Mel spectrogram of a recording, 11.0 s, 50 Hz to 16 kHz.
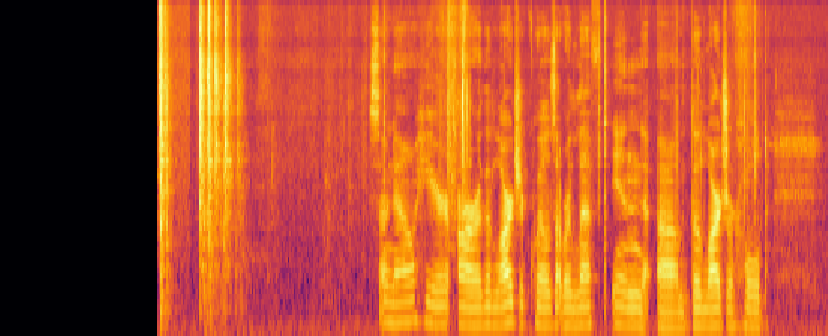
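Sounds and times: faint room noise: 0:02.1 - 0:11.0.

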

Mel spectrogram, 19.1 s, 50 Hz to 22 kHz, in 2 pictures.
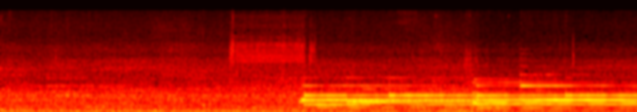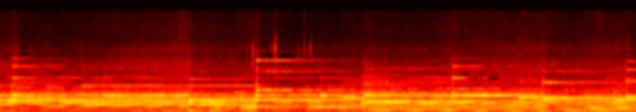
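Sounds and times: live venue room noise: 0:00.0 - 0:19.0
keyboard playing sustained chords: 0:03.6 - 0:19.0.

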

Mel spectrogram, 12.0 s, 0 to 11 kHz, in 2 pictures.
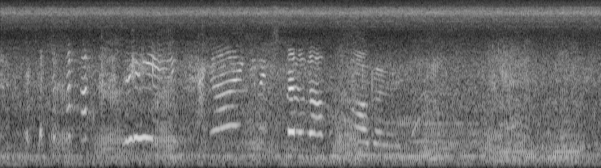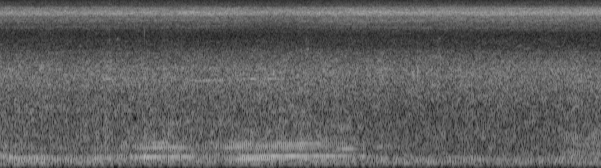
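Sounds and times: street noise: 0:00.0 - 0:12.0
vehicle engine running: 0:00.0 - 0:12.0.

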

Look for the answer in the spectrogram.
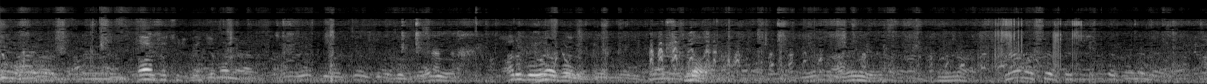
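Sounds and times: men's voices: 0:00.0 - 0:12.0
chicken clucking: 0:06.5 - 0:09.4.

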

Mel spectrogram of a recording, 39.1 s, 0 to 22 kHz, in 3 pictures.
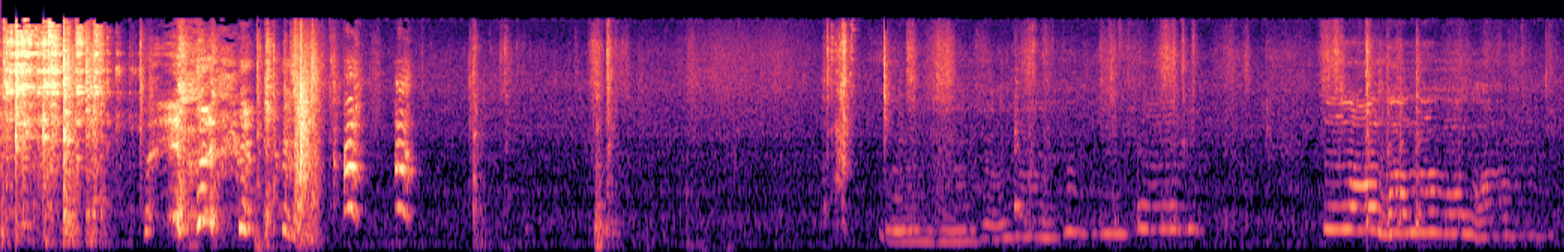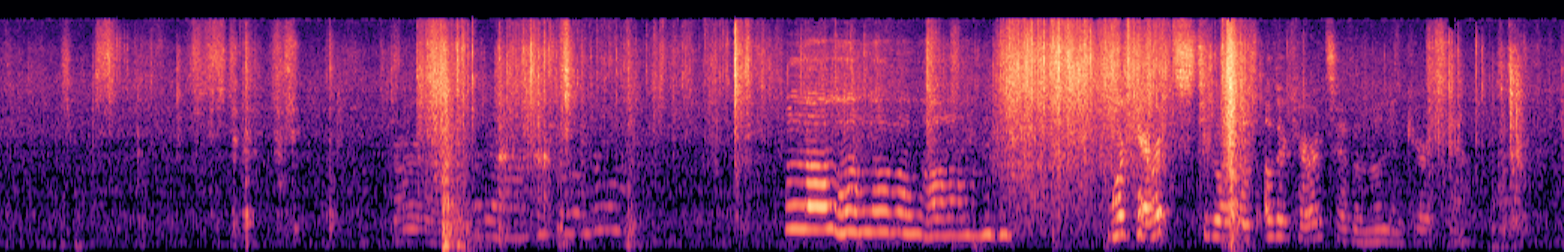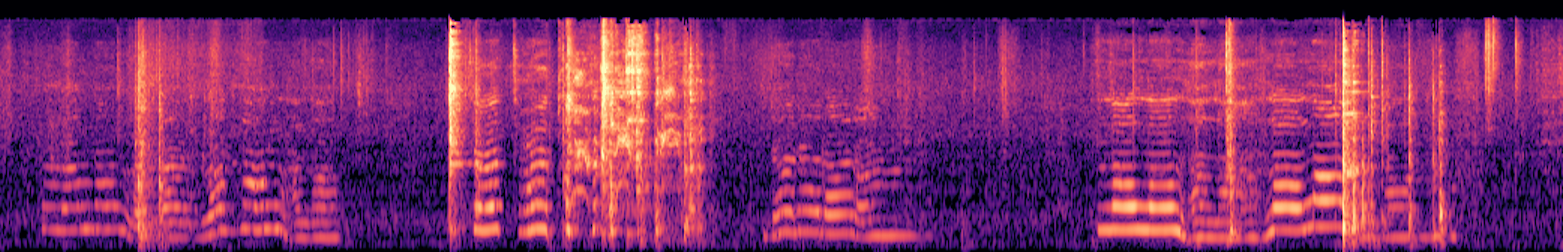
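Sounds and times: woman humming: 0:07.3 - 0:10.0, 0:11.0 - 0:13.0, 0:16.3 - 0:18.4.

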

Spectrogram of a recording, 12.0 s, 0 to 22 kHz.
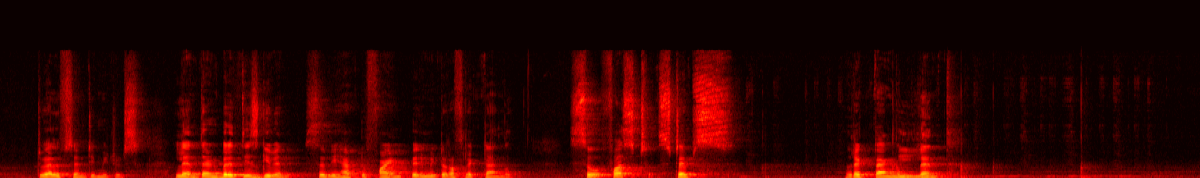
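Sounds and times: chalk scratching on blackboard: 0:07.0 - 0:11.7
chalk tapping on blackboard: 0:07.3 - 0:11.6.

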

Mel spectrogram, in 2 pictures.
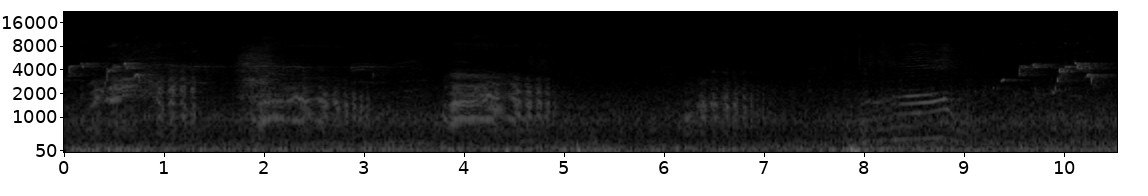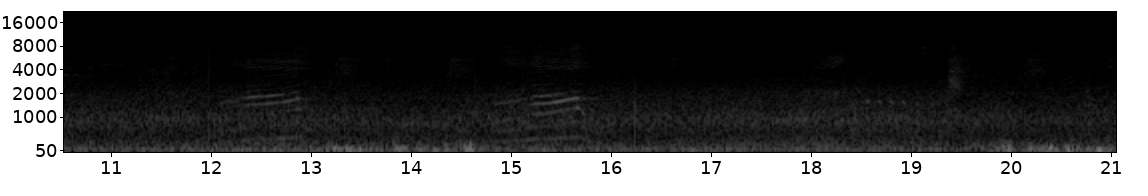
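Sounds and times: harsh bird calls: 0:00.0 - 0:05.0.

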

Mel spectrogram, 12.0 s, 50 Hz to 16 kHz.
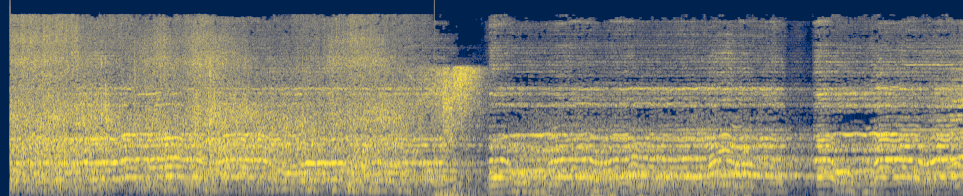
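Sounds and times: waves rushing: 0:00.2 - 0:09.6.

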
